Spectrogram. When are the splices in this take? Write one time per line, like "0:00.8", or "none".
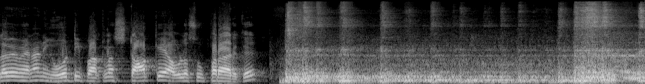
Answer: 0:02.7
